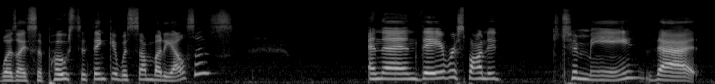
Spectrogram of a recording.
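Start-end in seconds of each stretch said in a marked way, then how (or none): none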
